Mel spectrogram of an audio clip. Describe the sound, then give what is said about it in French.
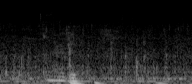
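Veal blanquette simmering in a pot gives a soft, steady low bubbling, while a person speaks briefly over it partway through. “Et de la blanquette de veau. Oh. Vous voyez, c'est en train de cuire, de mijoter.”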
